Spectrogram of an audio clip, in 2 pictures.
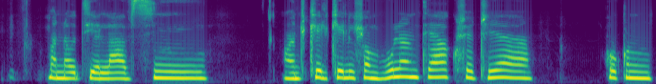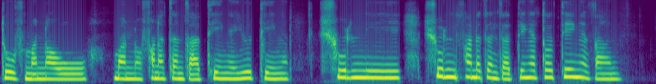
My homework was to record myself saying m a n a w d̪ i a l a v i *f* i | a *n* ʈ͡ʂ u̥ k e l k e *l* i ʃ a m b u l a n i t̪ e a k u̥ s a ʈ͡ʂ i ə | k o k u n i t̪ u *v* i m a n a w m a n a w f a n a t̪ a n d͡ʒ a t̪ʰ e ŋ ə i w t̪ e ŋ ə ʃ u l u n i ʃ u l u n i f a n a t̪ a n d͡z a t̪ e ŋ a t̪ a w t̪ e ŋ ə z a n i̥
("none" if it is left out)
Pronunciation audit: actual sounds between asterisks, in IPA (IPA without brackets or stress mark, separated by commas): s, ɳ, l, v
